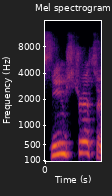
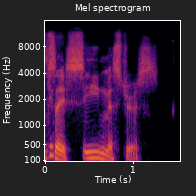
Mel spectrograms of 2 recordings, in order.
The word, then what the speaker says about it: Seamistress: So the I don't know if it's pronounced seamstress or semi-stress, but seamistress. – Oh, seamistress. Okay, there you go.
